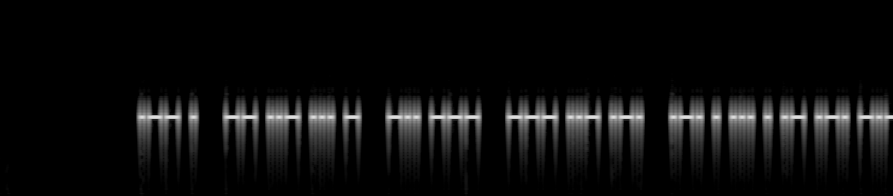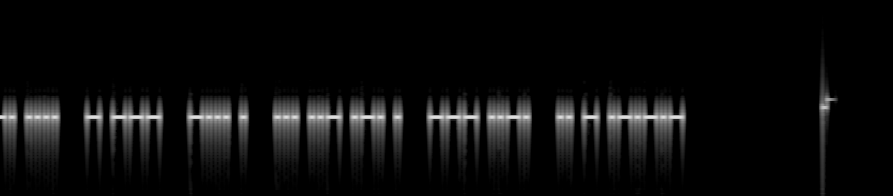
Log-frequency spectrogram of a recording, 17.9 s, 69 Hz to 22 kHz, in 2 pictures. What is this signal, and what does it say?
Morse code, heard as a keyed tone, about 28 wpm, 700 Hz. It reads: WE MUST DO OUR RESEARCH TO BE SURE OF IT.
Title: Sentences from Top 1000 Words - Review Part 4 - 28wpm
